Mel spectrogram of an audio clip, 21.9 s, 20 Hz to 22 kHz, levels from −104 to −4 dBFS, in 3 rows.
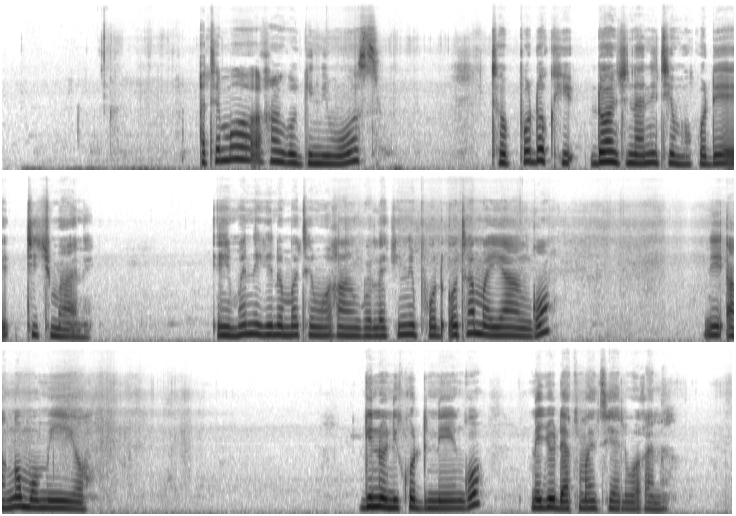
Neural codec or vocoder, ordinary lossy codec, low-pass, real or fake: none; none; 19.8 kHz; real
